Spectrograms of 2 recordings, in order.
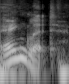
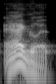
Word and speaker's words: aglet: Yes, it is an anglet. That is correct. God, silver surfer. Aglet.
